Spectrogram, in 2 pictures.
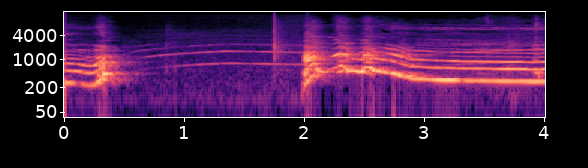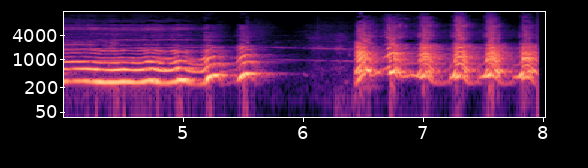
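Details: Phoenix, a dog, howls along with a fire siren, as it does every time the siren sounds. Long wavering howls slide downward while a steady high siren tone runs underneath, ending in a burst of short rapid yelping howls.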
